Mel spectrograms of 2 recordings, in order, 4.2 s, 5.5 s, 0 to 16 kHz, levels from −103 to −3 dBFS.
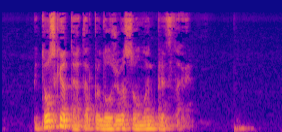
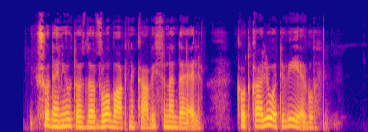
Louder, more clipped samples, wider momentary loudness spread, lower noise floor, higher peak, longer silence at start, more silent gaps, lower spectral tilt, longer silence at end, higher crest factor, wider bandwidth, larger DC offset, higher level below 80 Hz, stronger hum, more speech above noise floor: second, -25 LUFS vs -17 LUFS; neither; about the same, 13 LU vs 11 LU; first, -72 dBFS vs -56 dBFS; second, -8 dBFS vs 0 dBFS; about the same, 0.5 s vs 0.45 s; neither; about the same, -5.5 dB/octave vs -6 dB/octave; about the same, 0.55 s vs 0.65 s; about the same, 20 dB vs 16 dB; about the same, 11.5 kHz vs 10.5 kHz; neither; first, -48 dBFS vs -54 dBFS; neither; first, 48 dB vs 40 dB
